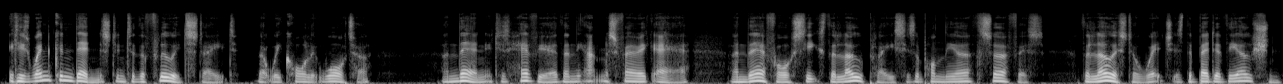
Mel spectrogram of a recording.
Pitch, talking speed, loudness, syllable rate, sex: 125 Hz, 195 wpm, -19 LUFS, 5.5 syllables/s, male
